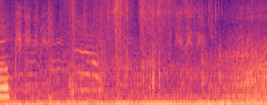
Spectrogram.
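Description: A cat meowing once, a short call about a second in that rises in pitch, holds and falls away.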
